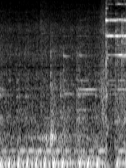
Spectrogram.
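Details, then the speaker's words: Honda Scoopy FI scooter that dies when throttle released, newly installed throttle body, idle air not yet adjusted, air filter element missing: lumpy, breathless idle pulse that never settles; uneven idle. "suaranya ngos-ngos Pak kayak orang kecapaian Pak"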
